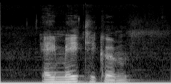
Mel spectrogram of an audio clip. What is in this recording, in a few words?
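"emeticum", Dutch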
